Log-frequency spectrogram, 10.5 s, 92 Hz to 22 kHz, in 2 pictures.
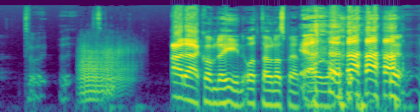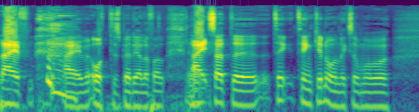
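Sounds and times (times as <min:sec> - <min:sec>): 
speech: 0:00.3 - 0:10.4
fart: 0:01.0 - 0:01.8
laughter: 0:03.8 - 0:06.3.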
